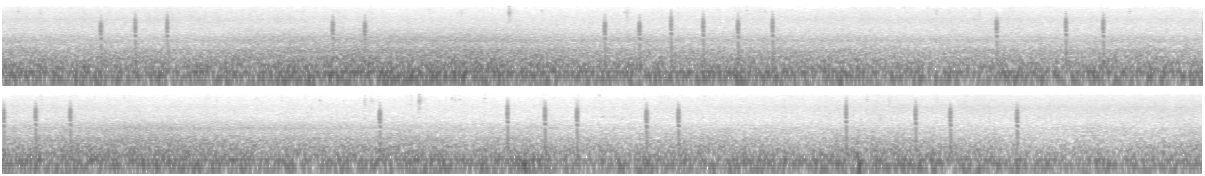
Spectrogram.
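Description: Short soft clicks sound in quick bursts.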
